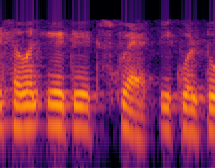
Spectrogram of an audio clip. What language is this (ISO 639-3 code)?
kan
